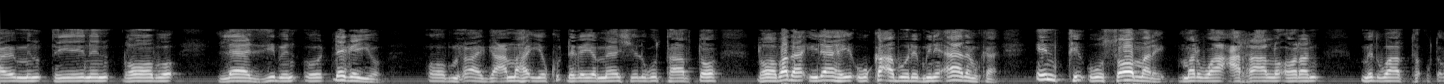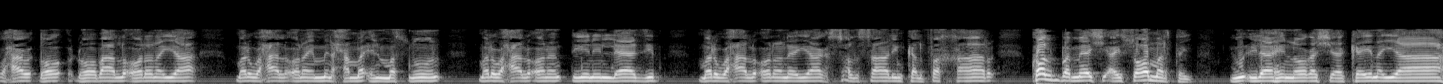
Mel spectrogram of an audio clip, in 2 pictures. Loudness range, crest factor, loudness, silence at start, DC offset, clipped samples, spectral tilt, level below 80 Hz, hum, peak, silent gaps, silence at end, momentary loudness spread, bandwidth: 4 LU; 12 dB; -12 LUFS; 0 s; under 0.1%; 0.4%; -8.5 dB/octave; -48 dBFS; none; 0 dBFS; none; 0 s; 10 LU; 5.4 kHz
